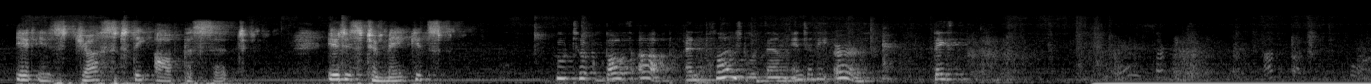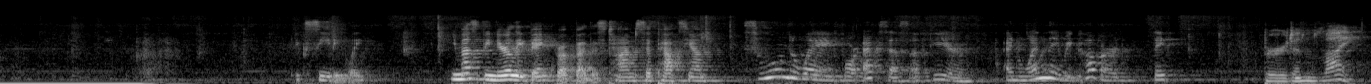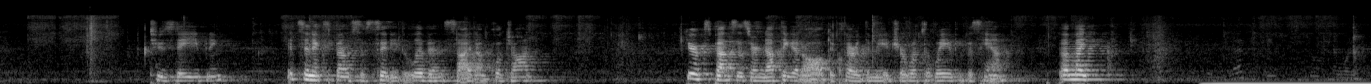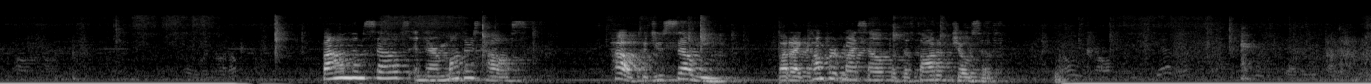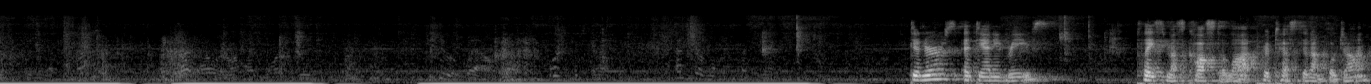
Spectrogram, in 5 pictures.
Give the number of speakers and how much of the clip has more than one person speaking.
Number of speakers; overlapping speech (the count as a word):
four, no overlap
